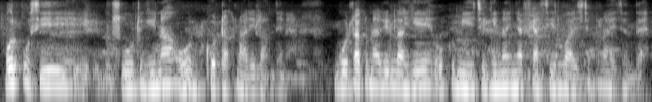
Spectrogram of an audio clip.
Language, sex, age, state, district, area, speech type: Dogri, female, 30-45, Jammu and Kashmir, Samba, urban, spontaneous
